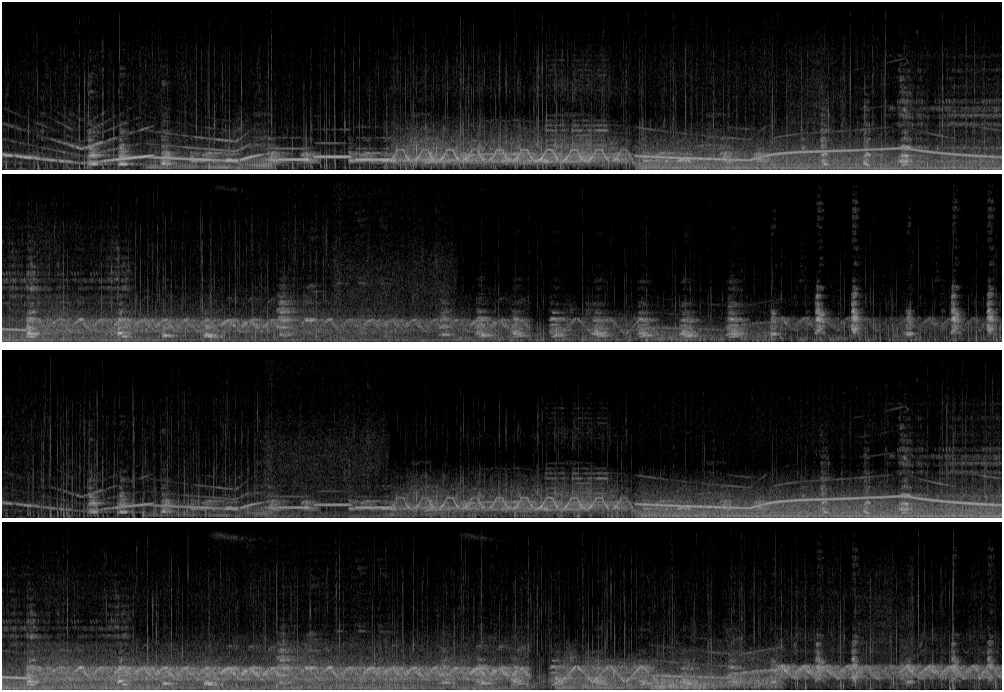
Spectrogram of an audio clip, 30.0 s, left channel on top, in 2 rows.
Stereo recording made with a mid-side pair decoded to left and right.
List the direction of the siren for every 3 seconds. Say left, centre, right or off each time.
left, left, left, centre, centre, right, right, right, right, right.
